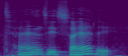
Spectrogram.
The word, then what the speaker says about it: Tanzy Sayadi: show of music matt's podcast today we've got tanzi syedi is how you say your name is yeah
